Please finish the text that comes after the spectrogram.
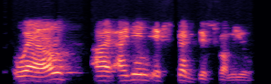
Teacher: we use a flat tone, and maybe a falling tone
